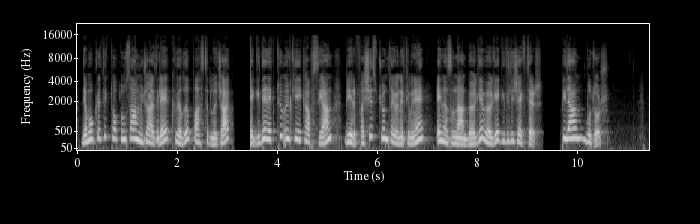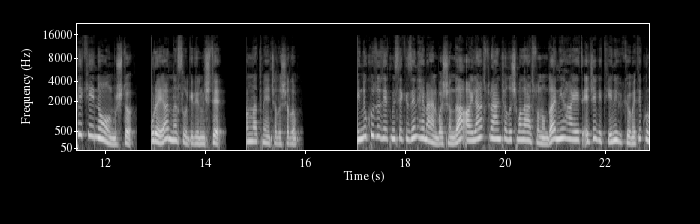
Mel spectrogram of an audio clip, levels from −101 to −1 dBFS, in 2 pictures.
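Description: Clipped start after a pause occurs in this speech at 3.41, 9.6, 12.86, 14.76 and 16.98 s: after silences of 0.31 to 1.1 s, the first 50 to 61 ms of sound is swallowed, so the phrase after "toplumsal mücadele kırılıp bastırılacak", for instance, begins abruptly because the output device was still waking or relocking.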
